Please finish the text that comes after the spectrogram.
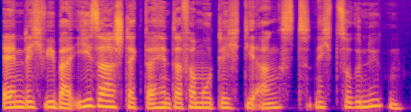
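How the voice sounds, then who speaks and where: A reader voicing a calm man who leads a group and asks probing questions in an audiobook. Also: fairly high pitch, normal speed, dry recording, clean studio sound, lightly acted. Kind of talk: audiobook reading.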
